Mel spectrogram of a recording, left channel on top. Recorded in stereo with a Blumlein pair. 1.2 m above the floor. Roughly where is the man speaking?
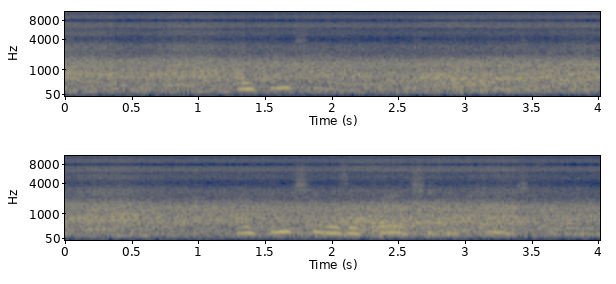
Ahead.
